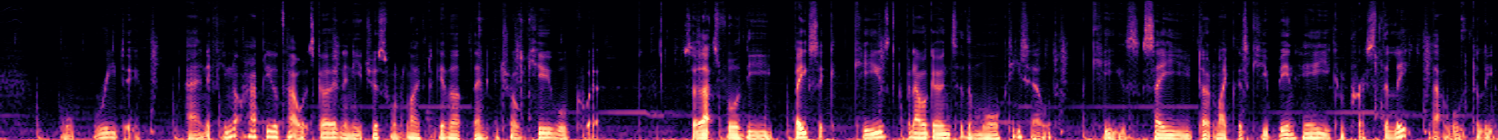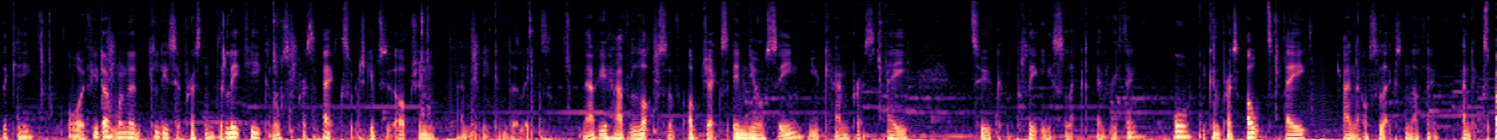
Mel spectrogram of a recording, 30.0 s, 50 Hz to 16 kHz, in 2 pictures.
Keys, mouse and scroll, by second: 0.9-1.5 scroll down 1, 1.5 middle drag, 1.7 ctrl+z, 5.5 ctrl+q, 15.5 click, 18.0 x, 20.7-21.4 middle drag, 21.4 click, 24.0 a, 28.0 alt+a.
